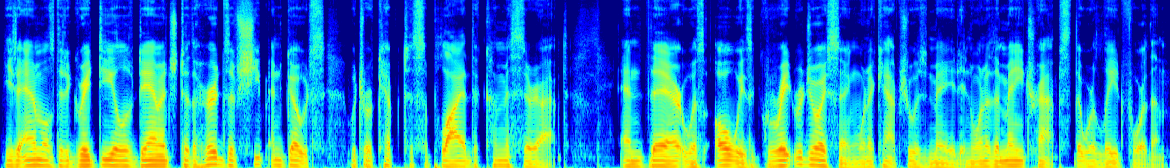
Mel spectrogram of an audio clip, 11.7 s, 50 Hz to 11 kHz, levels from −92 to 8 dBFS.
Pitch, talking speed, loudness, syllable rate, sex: 95 Hz, 225 wpm, -20 LUFS, 6.0 syllables/s, male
